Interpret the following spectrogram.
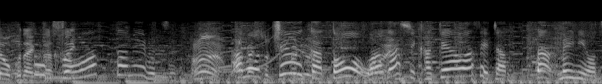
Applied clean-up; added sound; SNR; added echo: none; none; none; none.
